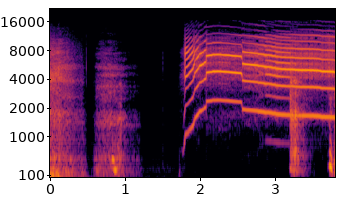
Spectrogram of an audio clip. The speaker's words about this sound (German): Ist das vielleicht eine Hundepfeife? Oh Gott, ja. Ja. Jetzt hat man es gehört.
